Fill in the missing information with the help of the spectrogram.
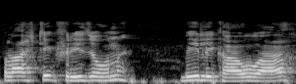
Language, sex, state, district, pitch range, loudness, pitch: Hindi, female, Haryana, Jhajjar, 165-190 Hz, -13 LUFS, 185 Hz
